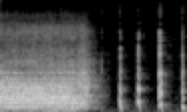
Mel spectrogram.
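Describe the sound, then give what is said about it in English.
A loud, raspy fart blasts for nearly a second, then four short, sputtering toots follow in quick succession, with no one talking. “So … had a business where she was selling her farts in a jar.”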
